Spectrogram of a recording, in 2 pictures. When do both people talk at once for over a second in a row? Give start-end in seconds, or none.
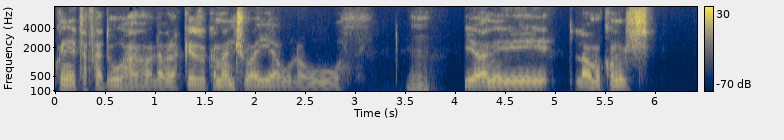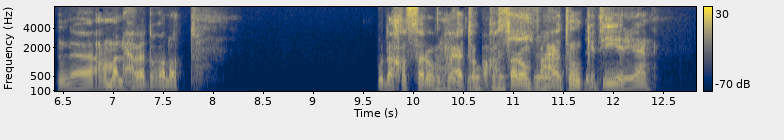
10.2-11.9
